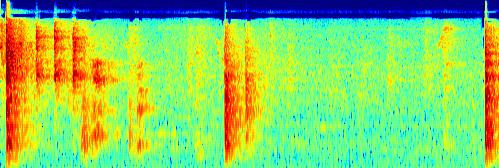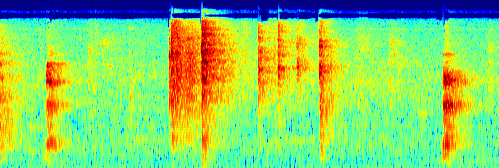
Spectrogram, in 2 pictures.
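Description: Irregular sharp knocks and clacks from a long rod struck against a tabletop: a quick cluster at the start, single knocks around two and five seconds in, another cluster around seven to eight seconds, and one more near the end.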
